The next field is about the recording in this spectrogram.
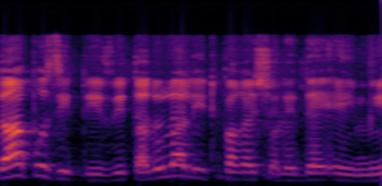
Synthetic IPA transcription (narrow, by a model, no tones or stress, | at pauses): apo̞zit̪ivit̪alulaleit̪paʁeʃaljed̪ejejmi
